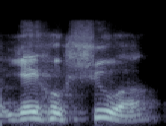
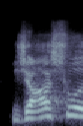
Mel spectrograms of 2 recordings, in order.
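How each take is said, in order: First: The name is said with Hebrew sounds. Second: The name is said with English sounds.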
